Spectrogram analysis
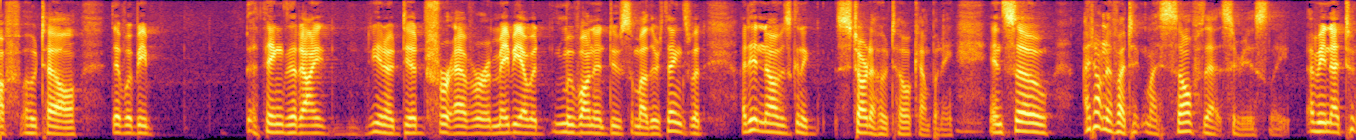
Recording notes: For a live podcast taping in Austin.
